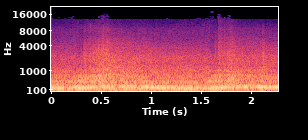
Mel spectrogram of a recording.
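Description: A car engine revs in racetrack drive mode, a steady low drone that swells slightly without easing off.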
